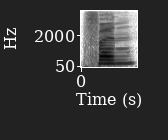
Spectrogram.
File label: "fern1", taiwanese syllable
